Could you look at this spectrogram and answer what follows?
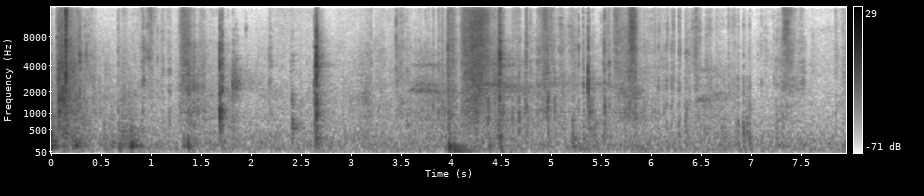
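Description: Pokémon trading cards being handled on a tabletop: scattered soft rustles and light taps, with a slightly longer, louder rustle about four seconds in.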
